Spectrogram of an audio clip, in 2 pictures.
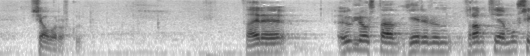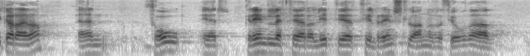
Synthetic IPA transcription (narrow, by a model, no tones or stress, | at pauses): sjaːwva̰ɾɔ̰r̥kʏ̰ | θaðɛɾɛ | œɥɣljowst̪aðçɛːɾɛɾʏmfɾamt̪ʰiːðamuːsikaɾaːjða | ɛnθowɛɾkɾejnlɛxt̪θɛɣaɾaðlɪːt̪ɪɛɾt̪ʰɪlrejnst̪lʏanːaɾaðθjoːwðaːð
